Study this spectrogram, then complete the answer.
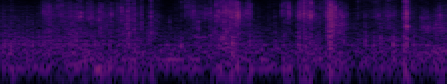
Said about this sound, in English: Music to my ears. Hear the pages turning? Yeah, that's wonderful, right? Wonderful, wonderful, wonderful.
